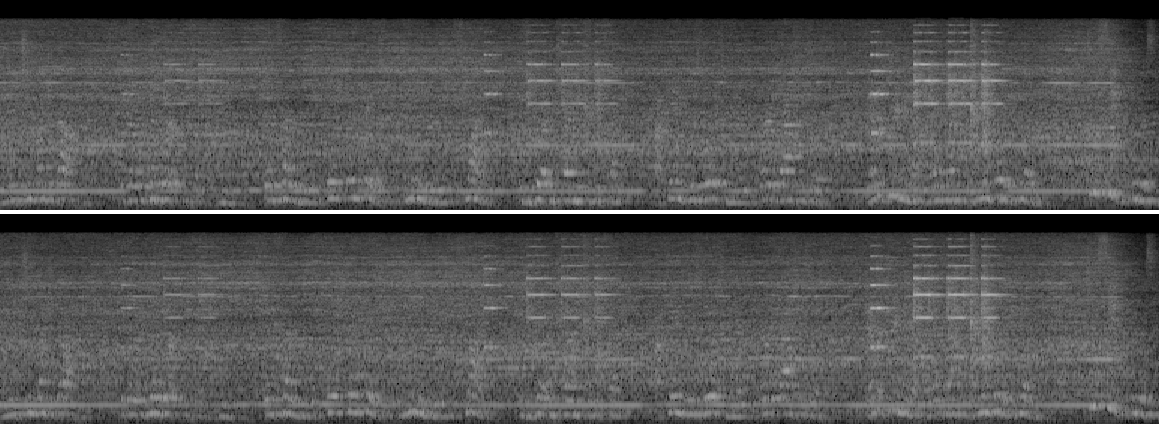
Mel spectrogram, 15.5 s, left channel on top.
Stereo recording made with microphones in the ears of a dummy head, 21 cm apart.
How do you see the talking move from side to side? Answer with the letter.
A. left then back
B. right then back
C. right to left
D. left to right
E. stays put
D.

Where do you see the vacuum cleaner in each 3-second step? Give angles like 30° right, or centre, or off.
10° left, 20° right, 50° right, 70° right, 30° right.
